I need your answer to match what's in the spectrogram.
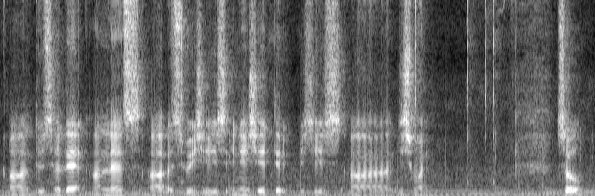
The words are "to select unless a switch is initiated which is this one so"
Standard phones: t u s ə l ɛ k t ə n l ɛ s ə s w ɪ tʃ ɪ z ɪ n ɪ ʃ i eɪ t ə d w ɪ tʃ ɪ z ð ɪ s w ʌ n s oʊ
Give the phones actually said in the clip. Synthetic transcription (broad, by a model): t u s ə l ɛ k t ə n l ɛ s ə s w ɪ tʃ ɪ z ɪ n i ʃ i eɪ t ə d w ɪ s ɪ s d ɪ s w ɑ n s oʊ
